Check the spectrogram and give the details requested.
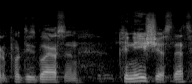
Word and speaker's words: Canisius: class I got to put these glass in Canisius that's how you say it Canisius and the fourth one is Richmond Virginia so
